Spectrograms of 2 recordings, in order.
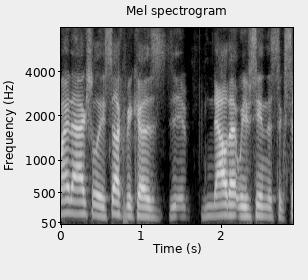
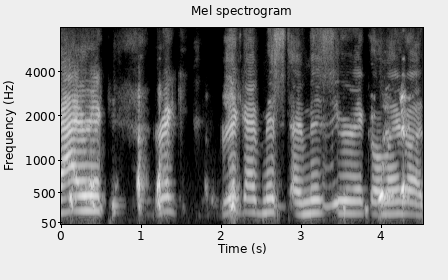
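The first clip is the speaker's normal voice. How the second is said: put-on drunken rambling speech, higher; 5 semitones higher than usual. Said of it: "I'm very drunk".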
